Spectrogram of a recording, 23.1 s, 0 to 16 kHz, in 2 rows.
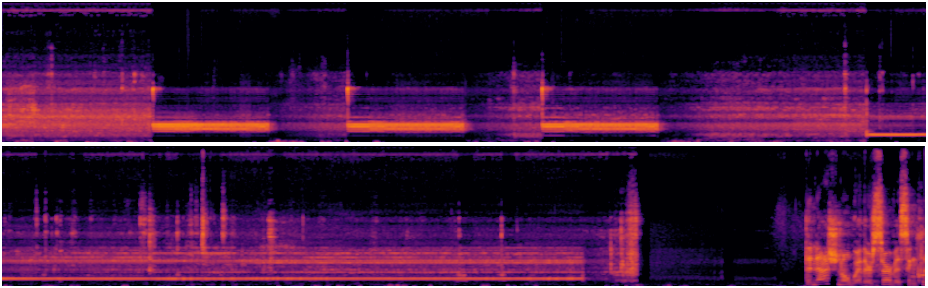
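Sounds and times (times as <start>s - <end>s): two-tone attention signal: 10.8s - 18.8s
screechy digital data bursts: 11.5s - 18.9s.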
